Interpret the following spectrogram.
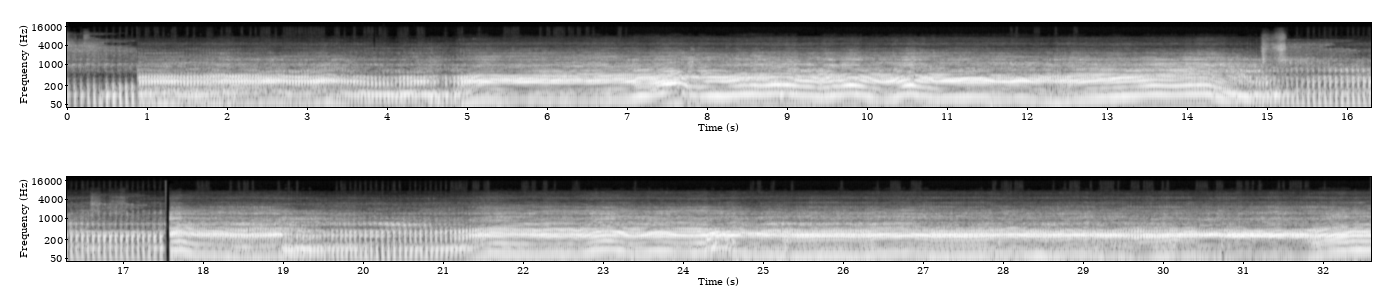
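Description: Suzuki DR-Z dirt bike's single-cylinder four-stroke engine running while ridden, the revs rising and falling again and again with throttle changes; the sound breaks off for an instant about two-thirds of the way through.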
